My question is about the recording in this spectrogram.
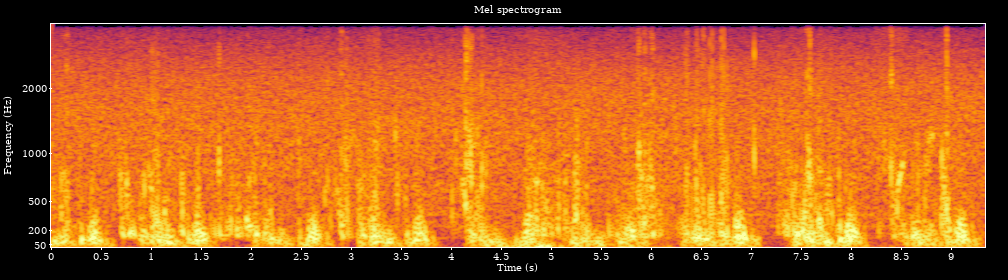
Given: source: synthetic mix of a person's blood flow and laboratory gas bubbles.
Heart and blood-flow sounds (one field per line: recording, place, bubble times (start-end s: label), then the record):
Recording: Doppler ultrasound of blood flow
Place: precordium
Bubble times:
0.00-0.22 s: bubbles
0.64-1.37 s: bubbles
1.55-2.23 s: bubbles
2.45-2.52 s: bubbles
2.72-3.50 s: bubbles
3.98-4.35 s: bubbles
4.73-5.12 s: bubbles
5.54-6.12 s: bubbles
6.22-6.80 s: bubbles
6.99-7.07 s: bubbles
7.25-7.82 s: bubbles
8.23-8.56 s: bubbles
8.66-9.03 s: bubbles
From the record:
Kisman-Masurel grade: 342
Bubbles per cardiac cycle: rolling drumbeat, 9 or more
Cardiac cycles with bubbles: 100%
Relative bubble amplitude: moderate (0.250 to 0.450)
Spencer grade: 3 (all of the cardiac periods contain showers or single bubble signals, but not dominating or overriding the cardiac motion signals)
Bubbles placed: only in the low amplitude regions of the cardiac cycle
